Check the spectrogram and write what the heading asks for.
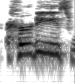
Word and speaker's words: Hrdy: So I love Herdy's work is fantastic. It's spelled H-R-D-Y for those of you who are looking for her work.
